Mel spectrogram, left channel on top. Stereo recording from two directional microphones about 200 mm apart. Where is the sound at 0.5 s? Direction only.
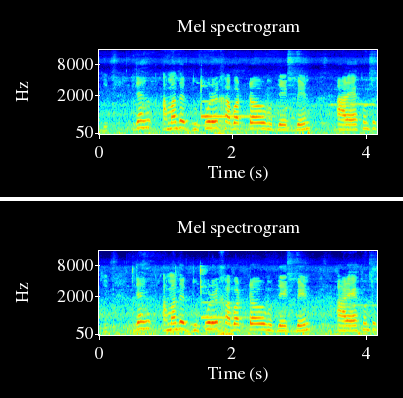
25° left (ahead or behind).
